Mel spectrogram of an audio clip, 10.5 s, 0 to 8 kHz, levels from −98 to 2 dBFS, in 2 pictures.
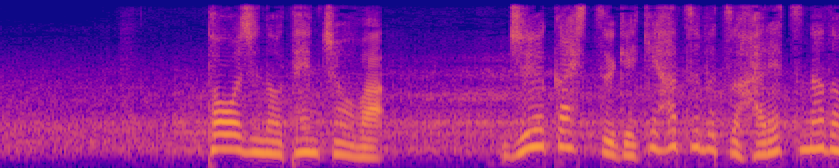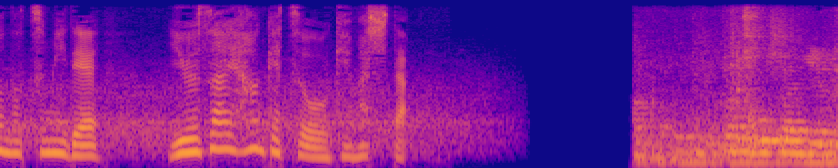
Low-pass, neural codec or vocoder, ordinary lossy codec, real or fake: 7.2 kHz; none; none; real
